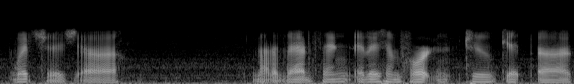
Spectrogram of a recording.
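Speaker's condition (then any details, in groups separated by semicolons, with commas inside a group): Duchenne muscular dystrophy; progressive muscle wasting, diminished lung function, sleep apnea, emergency tracheotomy after mucus plug, little arm use; voice audibly worsening late in recording, uses Dragon naturally speaking voice recognition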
